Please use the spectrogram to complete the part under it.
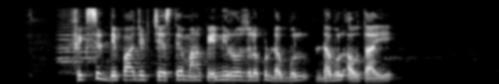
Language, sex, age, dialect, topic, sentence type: Telugu, male, 25-30, Central/Coastal, banking, question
